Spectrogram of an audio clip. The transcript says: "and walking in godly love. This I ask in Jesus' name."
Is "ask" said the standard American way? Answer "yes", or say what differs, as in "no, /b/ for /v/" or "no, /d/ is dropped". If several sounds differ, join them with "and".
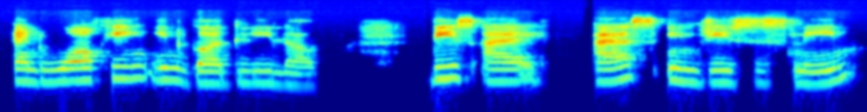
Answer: no, /k/ is dropped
